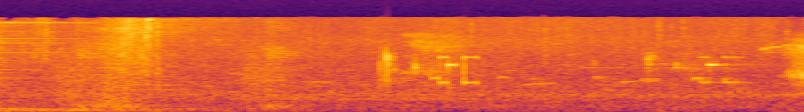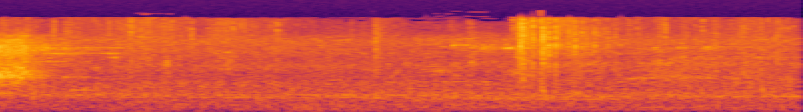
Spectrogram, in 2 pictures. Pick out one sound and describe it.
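Game pickup chimes ring out as items are collected.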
